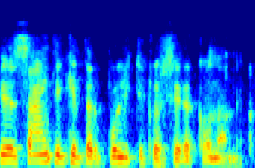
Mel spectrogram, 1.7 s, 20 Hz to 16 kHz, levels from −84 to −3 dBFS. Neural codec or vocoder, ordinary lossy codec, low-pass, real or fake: codec, 16 kHz, 8 kbps, FunCodec, trained on LibriTTS, 25 frames a second; Opus, 16 kbps; 7.2 kHz; fake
